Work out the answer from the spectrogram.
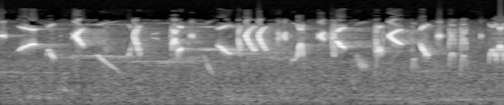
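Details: Canary song for training birds, best played in the morning or evening when the bird's mood is good: a fast, unbroken run of high, bright chirps, sweeping slurs and quick trills, several notes each second.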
